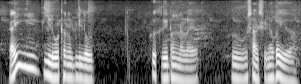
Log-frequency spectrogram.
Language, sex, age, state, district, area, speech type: Bodo, male, 30-45, Assam, Udalguri, rural, spontaneous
